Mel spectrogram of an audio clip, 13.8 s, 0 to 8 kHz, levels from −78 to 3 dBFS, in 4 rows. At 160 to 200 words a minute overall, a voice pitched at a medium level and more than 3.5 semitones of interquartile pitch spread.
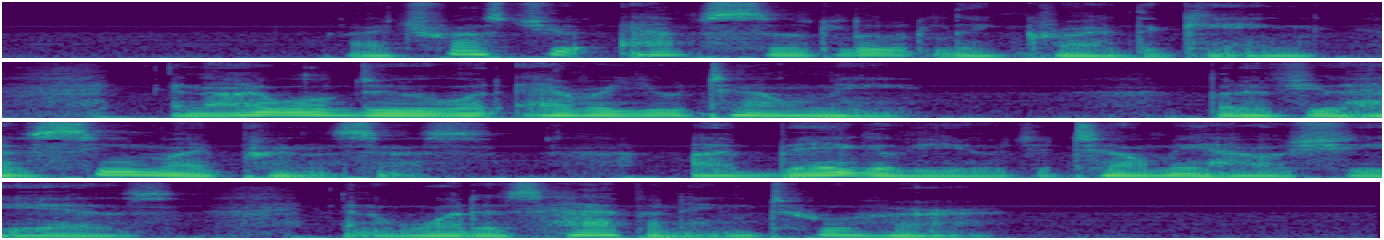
No: average, 165 wpm; very low, 80 Hz; average, 4.4 semitones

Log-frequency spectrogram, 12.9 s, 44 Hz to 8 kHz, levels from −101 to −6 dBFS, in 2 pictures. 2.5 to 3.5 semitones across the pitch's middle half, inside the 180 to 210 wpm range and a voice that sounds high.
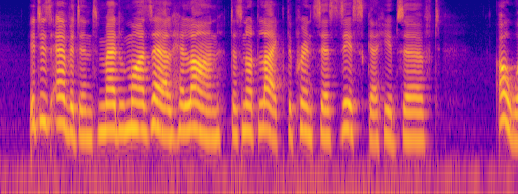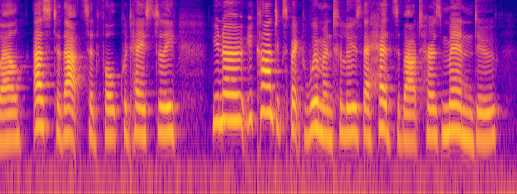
No: average, 3.1 semitones; average, 165 wpm; high, 225 Hz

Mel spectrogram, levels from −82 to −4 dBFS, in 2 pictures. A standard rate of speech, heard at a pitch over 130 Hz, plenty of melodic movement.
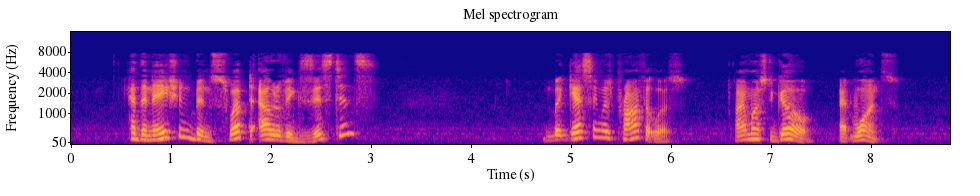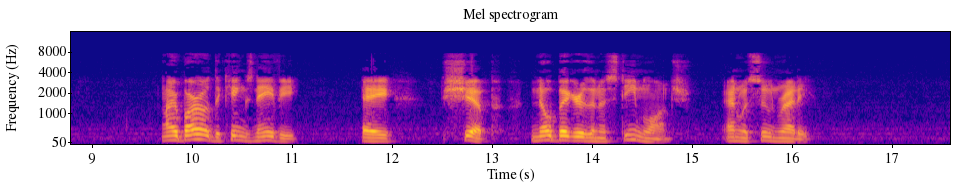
No: slow, 115 wpm; medium, 140 Hz; wide, 7.8 semitones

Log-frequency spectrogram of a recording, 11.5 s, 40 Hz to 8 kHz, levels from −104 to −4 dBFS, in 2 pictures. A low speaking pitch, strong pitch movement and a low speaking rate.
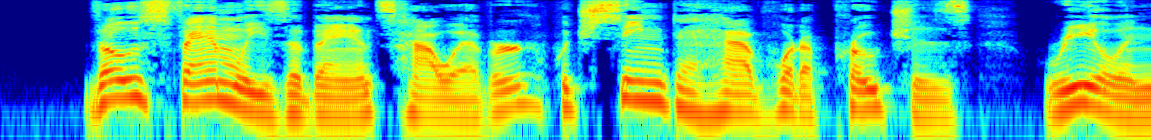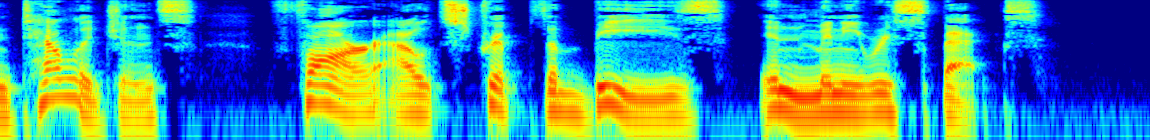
Yes: low, 115 Hz; wide, 6.3 semitones; slow, 105 wpm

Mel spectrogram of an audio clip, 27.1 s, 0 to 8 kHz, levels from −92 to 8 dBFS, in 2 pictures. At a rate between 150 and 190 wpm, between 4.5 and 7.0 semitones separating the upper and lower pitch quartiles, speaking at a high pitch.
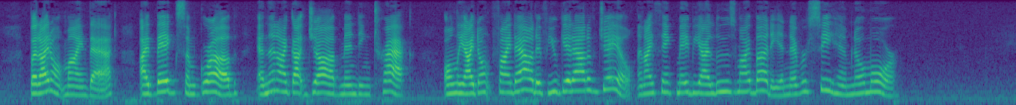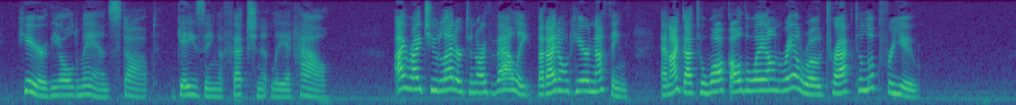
Yes: average, 170 wpm; average, 5.2 semitones; high, 245 Hz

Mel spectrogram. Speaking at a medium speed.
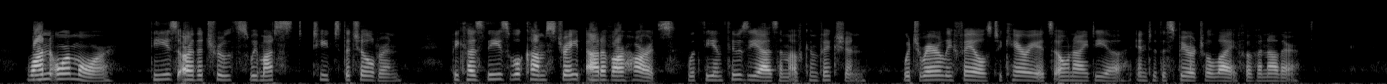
Yes: average, 175 wpm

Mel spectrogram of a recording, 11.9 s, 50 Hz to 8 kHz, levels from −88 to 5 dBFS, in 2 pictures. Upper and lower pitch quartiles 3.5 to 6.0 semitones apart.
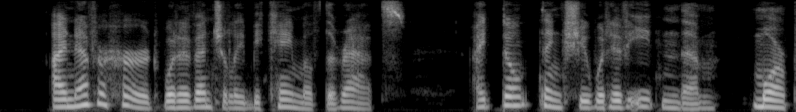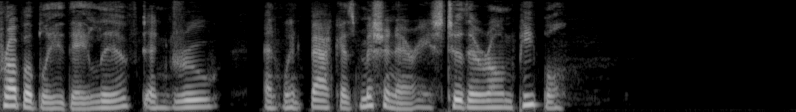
No: average, 2.9 semitones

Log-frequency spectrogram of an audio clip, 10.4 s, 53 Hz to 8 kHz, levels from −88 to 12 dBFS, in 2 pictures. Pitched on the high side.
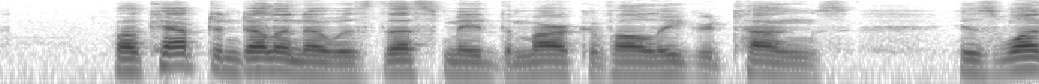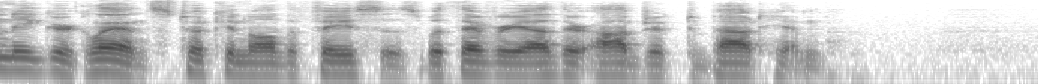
No: low, 100 Hz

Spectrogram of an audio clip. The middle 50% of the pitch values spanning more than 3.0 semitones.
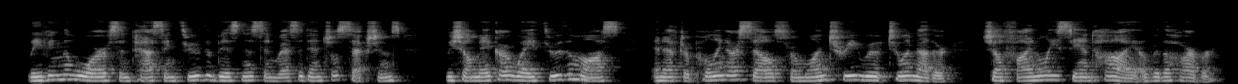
No: narrow, 2.5 semitones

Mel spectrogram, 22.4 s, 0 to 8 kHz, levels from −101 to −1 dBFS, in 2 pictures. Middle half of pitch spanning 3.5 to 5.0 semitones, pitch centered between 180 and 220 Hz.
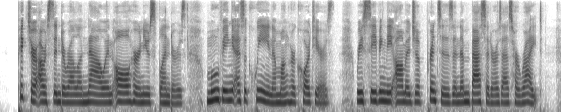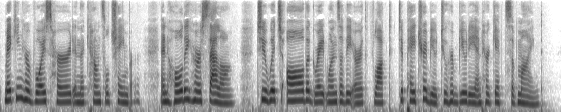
No: average, 2.8 semitones; medium, 185 Hz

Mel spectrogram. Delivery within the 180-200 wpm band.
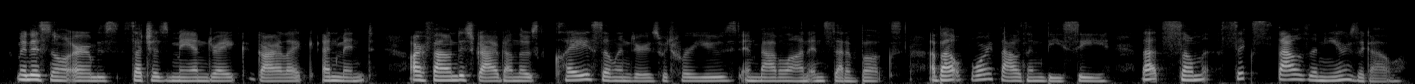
No: slow, 135 wpm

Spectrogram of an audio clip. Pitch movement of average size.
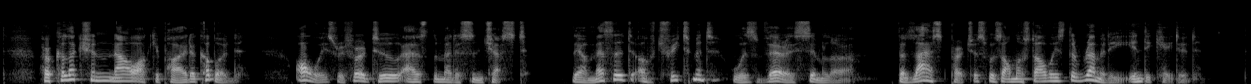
No: wide, 7.1 semitones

